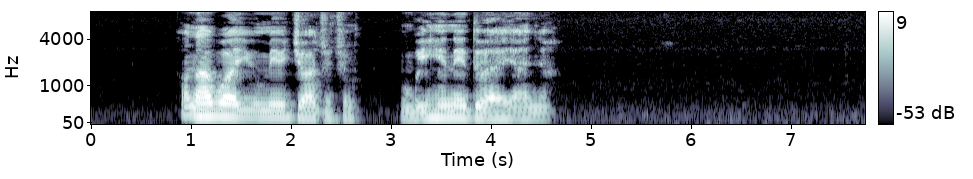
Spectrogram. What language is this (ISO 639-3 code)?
ibo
